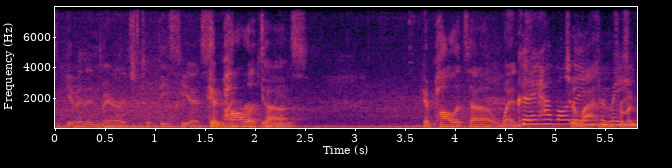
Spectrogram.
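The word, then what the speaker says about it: Hippolyta: Hippolita went to Latin from a Greek name. Sure. In DC is the mother queen of the Amazon in marriage to thesis by Hercules. Hippolita went to Latin from a Greek name Hippolita.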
